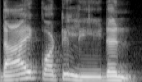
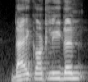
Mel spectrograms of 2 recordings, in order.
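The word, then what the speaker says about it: dicotyledon: बोलते हैं डाई कॉटिलीयन डाई कटलिन fast बोलने जाओगे तो स्पेलिंग में मिस्टेक हो सकती है अच्छे से बोलो डाई कटडाउन नहीं डीआई ई नहीं है ये डाई का मतलब टू होता है तो टू पार्ट्स में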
